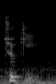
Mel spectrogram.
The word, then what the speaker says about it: Tukey: mathematician's statistician called john tukey it's like turkey without an r tukey t-u-k-e-y at least i think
